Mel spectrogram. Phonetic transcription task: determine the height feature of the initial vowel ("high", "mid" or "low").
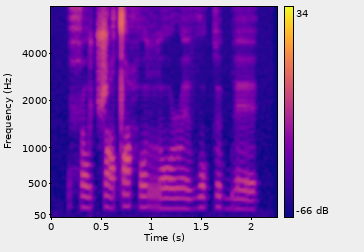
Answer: mid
